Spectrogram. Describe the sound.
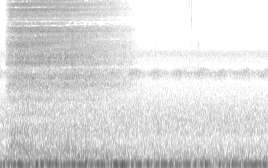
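Slow, deep breathing in and out during a guided breathing exercise, a long airy hiss of breath that shifts partway through, with a faint high tone in the background and no talking.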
